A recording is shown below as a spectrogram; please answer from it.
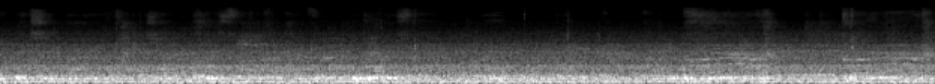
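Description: Steady low mechanical hum over a constant rumble, with no clear breaks.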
